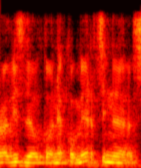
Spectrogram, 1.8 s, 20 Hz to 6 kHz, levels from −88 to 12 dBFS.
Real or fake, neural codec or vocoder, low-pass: fake; codec, 16 kHz, 4.8 kbps, FACodec; 5.4 kHz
